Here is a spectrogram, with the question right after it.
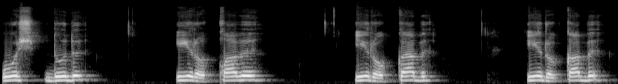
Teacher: ایسے باقی آخر پہ آواز آئے گی، یہ قلقلہ ہے جی۔ ارقب، یہ را پوٹ پڑھی جائے گی کیونکہ یہ پیچھے جو ہے اس کی حمزہ وصلی ہے۔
